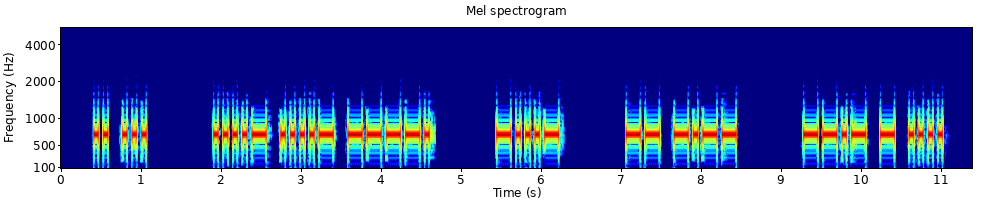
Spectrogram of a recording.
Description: Morse code, heard as a keyed tone, about 20 wpm, 700 Hz. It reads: IS 449 <BT> MY QTH
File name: UK MASTER QSOs TRAINING / 20WPM / UK MASTER QSOs 0062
